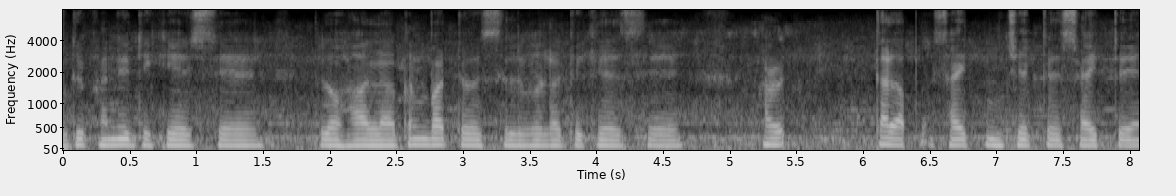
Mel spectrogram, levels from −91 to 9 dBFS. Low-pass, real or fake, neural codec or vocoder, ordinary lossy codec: none; fake; codec, 16 kHz, 4 kbps, X-Codec, HuBERT features, trained on general audio; none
